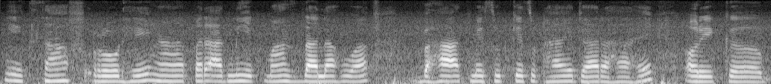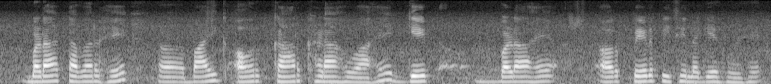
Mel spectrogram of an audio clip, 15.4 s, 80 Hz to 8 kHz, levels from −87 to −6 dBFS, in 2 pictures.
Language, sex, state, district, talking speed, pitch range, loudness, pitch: Hindi, female, Haryana, Rohtak, 150 wpm, 175-195 Hz, -18 LUFS, 185 Hz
